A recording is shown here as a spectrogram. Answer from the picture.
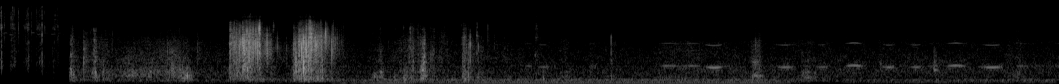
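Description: A pick digging into stony ground: two loud scraping strikes about two and a half and three seconds in, then lighter scrapes. From about six and a half seconds a metal detector gives a string of short high blips as its coil is swept over the hole, responding to the target.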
